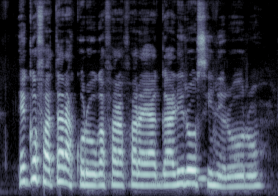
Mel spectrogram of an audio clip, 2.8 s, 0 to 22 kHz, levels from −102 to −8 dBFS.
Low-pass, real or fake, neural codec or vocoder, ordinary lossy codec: none; real; none; none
